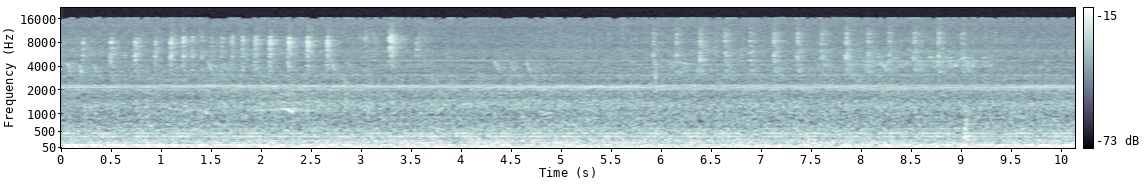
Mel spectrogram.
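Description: An osprey chirps in short, high repeated calls.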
